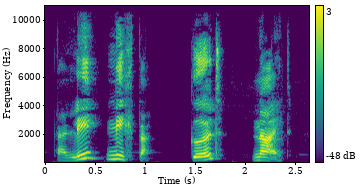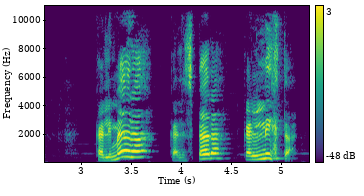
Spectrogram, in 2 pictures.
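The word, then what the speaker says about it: καληνύχτα: Kaliníchta, Kaliníchta.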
